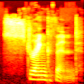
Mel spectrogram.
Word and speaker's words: strengthened: Strengthened. Aquí sí, cada letra que ves se pronuncia, pero la G termina sonando un poco más como una C o una K.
